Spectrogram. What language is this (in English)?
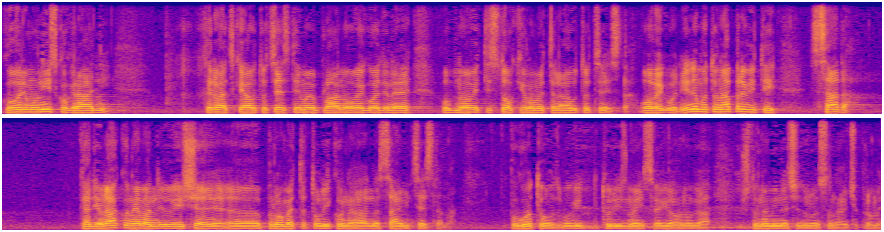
Croatian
